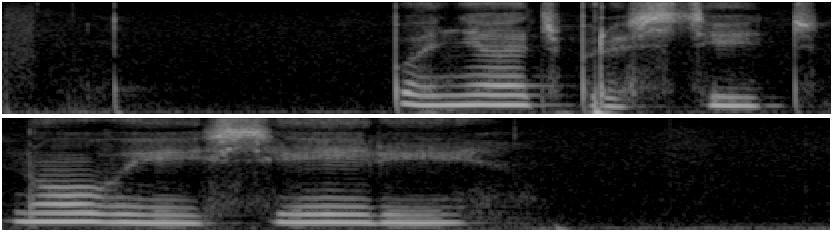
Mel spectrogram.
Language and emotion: Russian, sad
